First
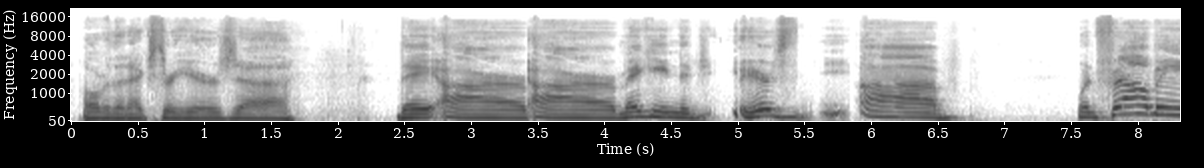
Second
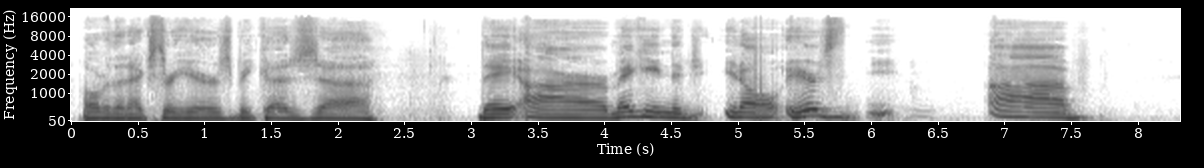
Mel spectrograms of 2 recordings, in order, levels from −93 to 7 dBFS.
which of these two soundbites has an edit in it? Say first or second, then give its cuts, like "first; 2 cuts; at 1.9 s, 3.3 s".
first; 4 cuts; at 1.2 s, 3.4 s, 5.0 s, 5.8 s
